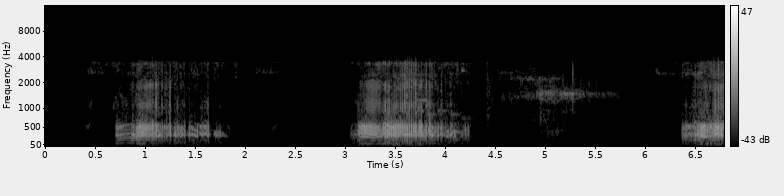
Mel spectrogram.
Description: meat snoring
